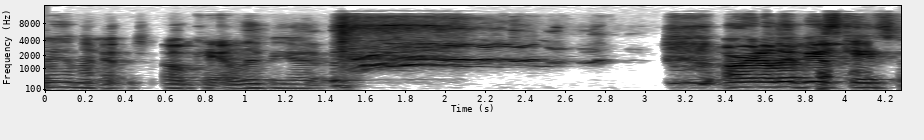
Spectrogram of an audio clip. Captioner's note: laughing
